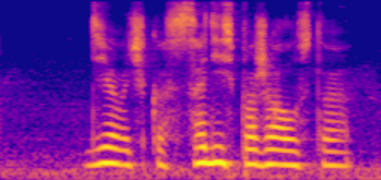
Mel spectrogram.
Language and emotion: Russian, angry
